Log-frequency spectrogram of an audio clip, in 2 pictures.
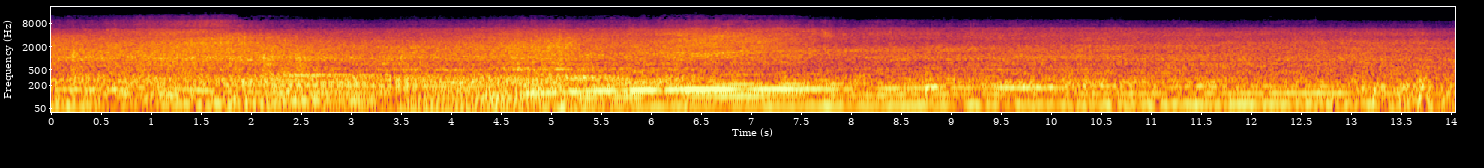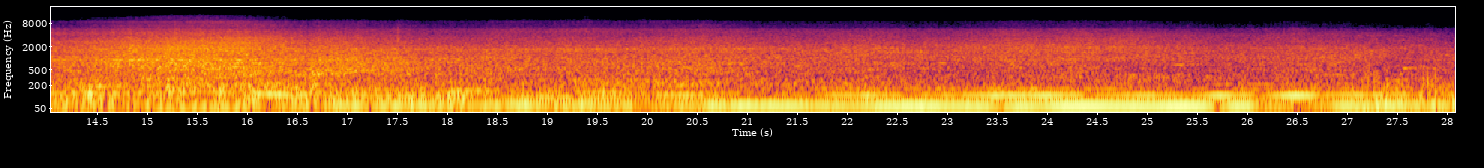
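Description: Street traffic: cars running by, over a steady low engine rumble that swells as vehicles pass.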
